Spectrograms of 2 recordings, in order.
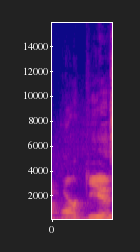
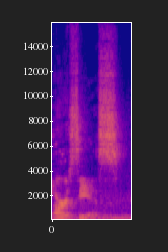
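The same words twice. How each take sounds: First: The name begins with a sound like 'ark'. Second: The name begins with a sound like 'arse'. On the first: This is the official newer pronunciation. "official pronunciation change to Arceus" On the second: This is the older pronunciation. "it used to be Arceus"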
